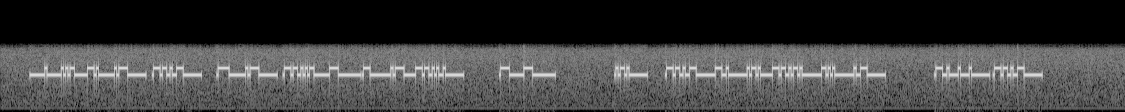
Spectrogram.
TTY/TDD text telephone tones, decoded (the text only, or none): SHE ATE SOME FOOD AND DRANK A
